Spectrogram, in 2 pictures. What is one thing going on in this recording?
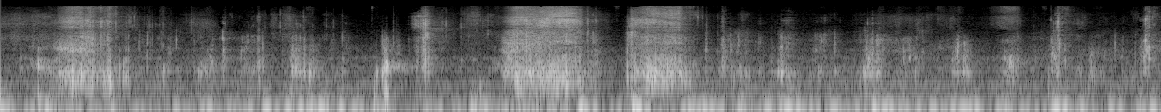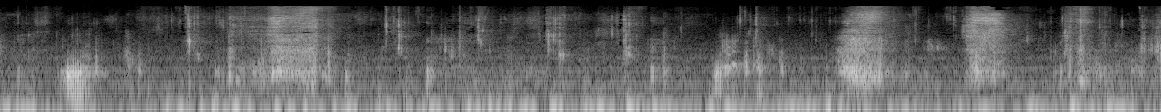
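A young woman chews and slurps food noisily close to a microphone.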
